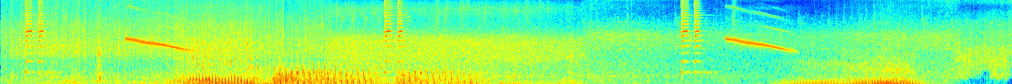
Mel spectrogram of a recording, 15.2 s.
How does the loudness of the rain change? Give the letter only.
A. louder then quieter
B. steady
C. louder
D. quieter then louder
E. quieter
E.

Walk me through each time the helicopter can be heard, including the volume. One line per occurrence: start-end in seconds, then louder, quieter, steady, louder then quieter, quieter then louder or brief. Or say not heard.
2.5-7.5 quieter
11.5-13.9 brief.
